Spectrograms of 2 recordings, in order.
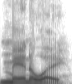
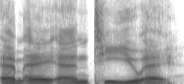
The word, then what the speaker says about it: Mantua: Manaway is spelled Mantua, or the first time I ever read it and never heard it pronounced was Mantua.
